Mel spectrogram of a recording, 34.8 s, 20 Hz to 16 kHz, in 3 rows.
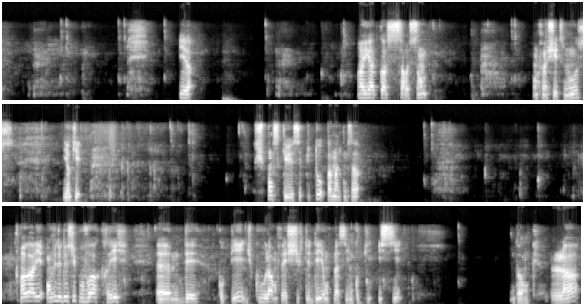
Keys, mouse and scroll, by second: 1.6 r, 3.2-6.5 drag, 6.5 scroll down 1, 6.9-8.6 middle drag, 8.6 Tab, 9.3 w, 10.9-12.4 middle drag, 12.4 KP_1, 13.5 z, 14.2 scroll up 1, 15.0 Tab, 17.8 a, 18.1 a, 18.9 s, 20.4 Tab, 21.6 z, 22.5-23.5 scroll down 1, 23.5 KP_7, 24.4 shift+scroll down 1, 25.0 scroll down 9, 25.7 scroll down 1, 26.0 Tab, 26.8 ctrl+scroll down 2, 27.2 scroll up 3, 28.4 shift+d, 30.6-31.0 scroll down 10, 31.5-32.4 ctrl+scroll up 1, 32.4-34.8 drag.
